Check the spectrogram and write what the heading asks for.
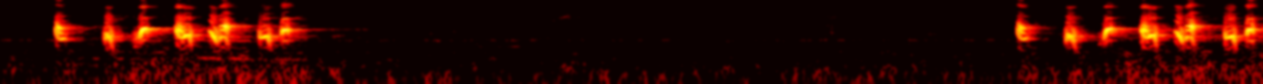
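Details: Two bursts of bulbul lure song in the 'Chao Bank' style with doubled notes. Each burst is a rapid string of about six bright warbled notes, and the bursts are separated by roughly three and a half seconds of silence.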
